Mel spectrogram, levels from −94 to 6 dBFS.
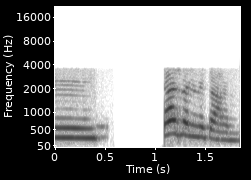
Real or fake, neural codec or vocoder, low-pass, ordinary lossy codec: real; none; 3.6 kHz; none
